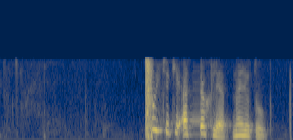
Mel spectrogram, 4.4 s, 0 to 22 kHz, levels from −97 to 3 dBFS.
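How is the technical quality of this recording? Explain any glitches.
The recording has two problems: heavy narrowband codec damage across the whole clip, and a brief hang loop near the end.

The AMR narrowband mobile codec runs throughout. Nothing above 3.8 kHz survives, and the speech sounds buzzy and synthetic. The codec rebuilds the voice from a vocal-tract model excited by a few pulses per subframe, and at a low mode this degradation points to roughly 5.9 kbps. A plain low-pass filter would only muffle the sound. Here the voice itself is restructured, giving the mechanical buzz.

A system hang loop occurs from 2.89 to 3.01 s. The playback system froze while the audio hardware kept cycling one ring buffer. A 10.67 ms slice repeats about eleven times, which fits a 512-sample buffer. The repetition is heard as a steady buzz at 93.8 Hz, and about a tenth of a second of speech is lost. A dropout would leave silence, and a stutter would jump back in longer, uneven chunks. 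This fault is one tiny identical slice repeating at a fixed rate.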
